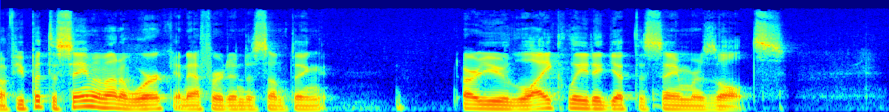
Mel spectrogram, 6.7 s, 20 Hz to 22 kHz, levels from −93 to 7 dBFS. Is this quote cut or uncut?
uncut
